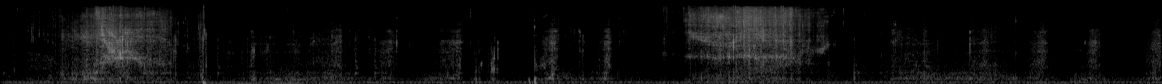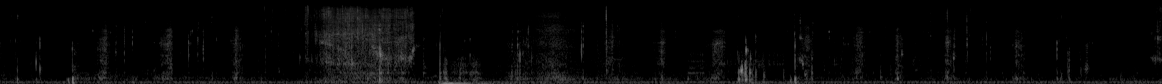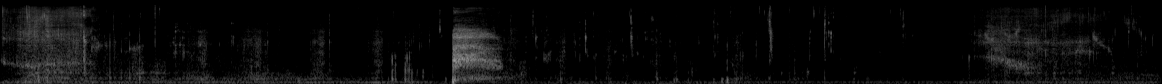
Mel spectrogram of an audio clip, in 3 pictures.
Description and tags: eating watermelon
watermelon, eating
